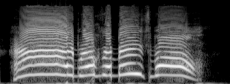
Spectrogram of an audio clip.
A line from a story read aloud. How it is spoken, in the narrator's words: Booger yelped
